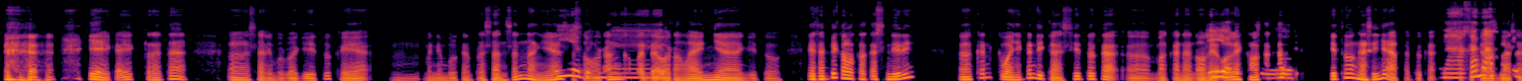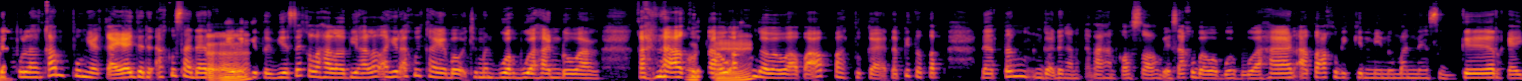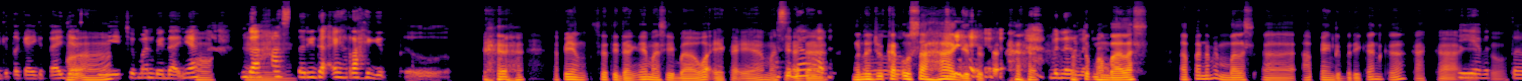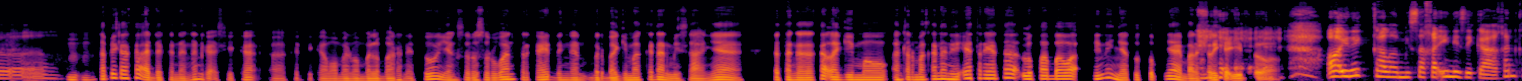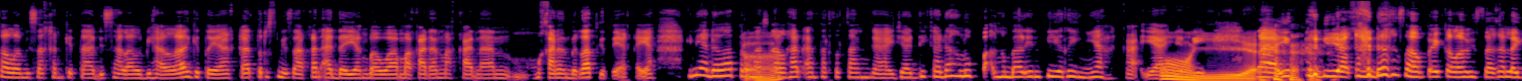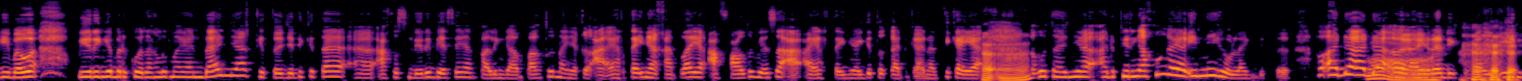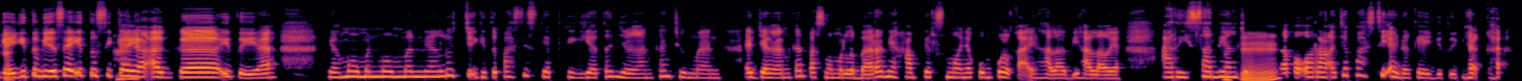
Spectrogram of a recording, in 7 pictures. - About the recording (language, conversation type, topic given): Indonesian, podcast, Kenapa berbagi makanan bisa membuat hubungan lebih dekat?
- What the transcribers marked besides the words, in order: laugh; tapping; other background noise; laughing while speaking: "Karena aku tahu"; laugh; chuckle; laugh; laugh; laughing while speaking: "itu dia kadang"; laugh; laugh; laughing while speaking: "gitunya Kak"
